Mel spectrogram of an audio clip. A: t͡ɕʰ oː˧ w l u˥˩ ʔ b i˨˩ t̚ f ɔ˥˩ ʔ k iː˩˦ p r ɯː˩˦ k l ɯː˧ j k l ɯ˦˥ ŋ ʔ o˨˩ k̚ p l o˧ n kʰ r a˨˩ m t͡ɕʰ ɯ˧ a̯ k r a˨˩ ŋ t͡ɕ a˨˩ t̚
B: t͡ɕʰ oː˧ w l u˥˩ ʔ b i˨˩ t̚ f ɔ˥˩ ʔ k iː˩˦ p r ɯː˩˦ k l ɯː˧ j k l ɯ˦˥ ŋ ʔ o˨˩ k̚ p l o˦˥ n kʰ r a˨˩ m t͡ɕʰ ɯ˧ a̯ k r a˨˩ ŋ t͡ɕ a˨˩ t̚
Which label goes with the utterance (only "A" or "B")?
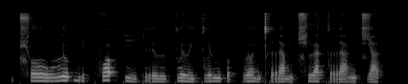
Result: A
